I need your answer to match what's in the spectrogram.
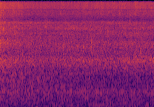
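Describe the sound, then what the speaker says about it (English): Beach waves in a video game wash in as a soft, steady, faint rush of surf with no break. "Ah, beach water."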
